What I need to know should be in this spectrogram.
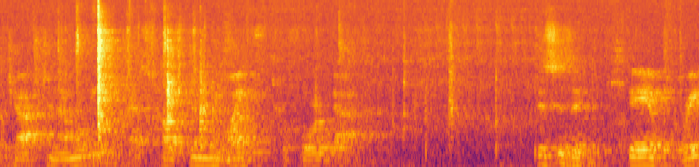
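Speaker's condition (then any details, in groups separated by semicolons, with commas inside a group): No condition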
